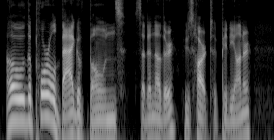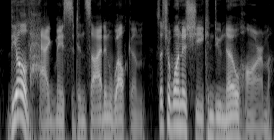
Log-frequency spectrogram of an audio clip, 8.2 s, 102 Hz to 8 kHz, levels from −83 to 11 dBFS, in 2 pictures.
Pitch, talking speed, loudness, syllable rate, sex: 110 Hz, 235 wpm, -21 LUFS, 5.7 syllables/s, male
